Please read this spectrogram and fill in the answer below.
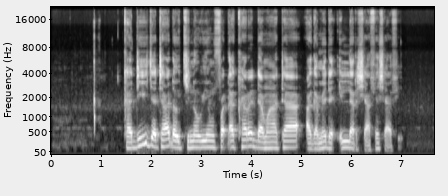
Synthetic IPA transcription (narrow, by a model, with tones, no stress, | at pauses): kɐ˨diː˦d͡ʒa˨ta˦ɗa˨wkʲi˦na˦wjɪ˦mɸɐ˦ɗɐ˦kʰɐ˦rda˨maː˦taː˦ʔa˨ɡɐ˨me˦da˨ʔɪ˦lːɐ˨rʃa̰ː˨ɸe˦ʃa̰ː˨ɸḛː˦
